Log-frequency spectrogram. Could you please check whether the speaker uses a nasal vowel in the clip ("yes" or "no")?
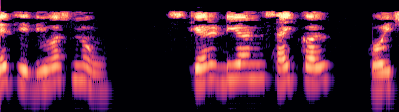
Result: yes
